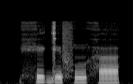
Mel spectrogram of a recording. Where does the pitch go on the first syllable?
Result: high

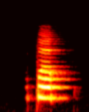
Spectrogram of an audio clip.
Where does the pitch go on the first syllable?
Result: high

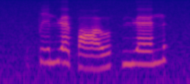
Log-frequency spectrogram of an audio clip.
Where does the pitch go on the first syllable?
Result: high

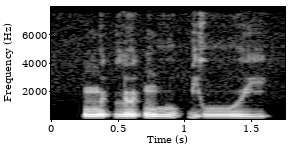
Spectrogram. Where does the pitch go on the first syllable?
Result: low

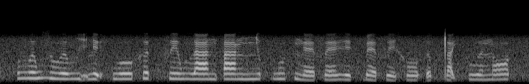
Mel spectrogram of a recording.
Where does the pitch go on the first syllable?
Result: rising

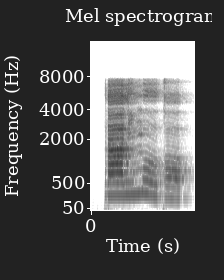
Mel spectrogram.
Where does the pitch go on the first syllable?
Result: high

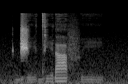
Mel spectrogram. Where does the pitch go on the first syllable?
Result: low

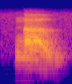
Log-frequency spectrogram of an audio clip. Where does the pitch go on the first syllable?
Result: low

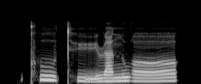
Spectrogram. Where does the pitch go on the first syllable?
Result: falling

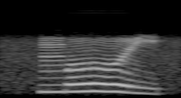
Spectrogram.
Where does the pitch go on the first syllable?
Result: falling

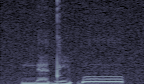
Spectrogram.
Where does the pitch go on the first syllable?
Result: low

